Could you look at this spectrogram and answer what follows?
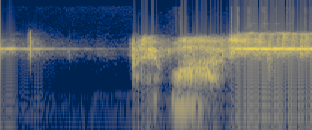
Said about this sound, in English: The doorbell. Oh, it couldn't be at this hour. It couldn't be, but...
